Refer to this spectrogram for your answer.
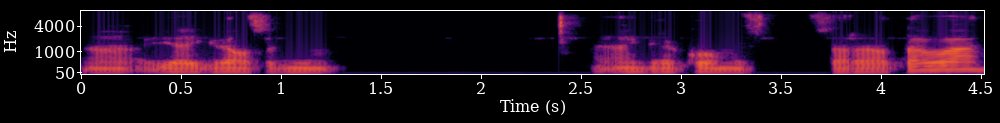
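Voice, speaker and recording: A man's voice, very deep and low, moves with ordinary pitch variation. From Siberia, Russia. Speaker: business trainer and tournament judge. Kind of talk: interview. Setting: video call.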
